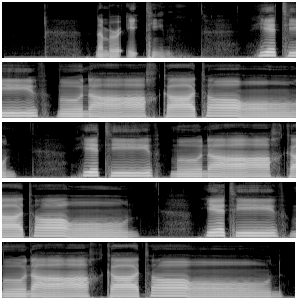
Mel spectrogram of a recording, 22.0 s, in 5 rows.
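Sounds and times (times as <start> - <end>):
Torah trope cantillation exercise: 3.9 - 9.0, 10.0 - 15.3, 16.3 - 21.8.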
